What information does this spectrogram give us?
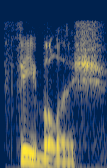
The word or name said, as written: feeblish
